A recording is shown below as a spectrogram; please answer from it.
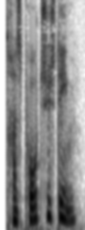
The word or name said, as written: transportsystem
